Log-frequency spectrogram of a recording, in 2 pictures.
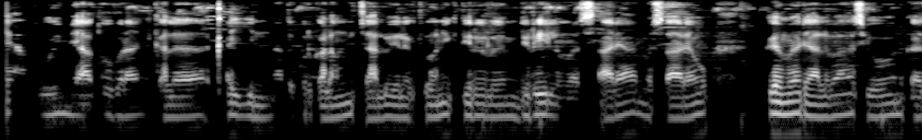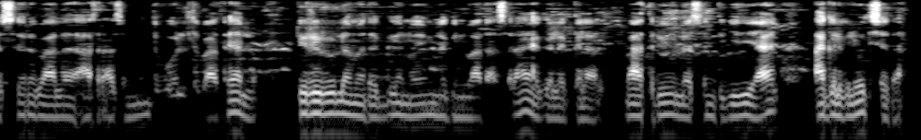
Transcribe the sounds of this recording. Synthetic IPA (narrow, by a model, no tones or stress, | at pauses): jɛhat̪ʰowɔjɪmjɛhat̪ʰo̞bəɾant͡ʃkʰʼələkʼəjːɪnːat̪ʼɨkʼʊɾkʼələŋo̞t͡ʃːalːəwelek̚t̪ɾo̞nikd̪ɨɾilwɔjɪmd̪ɨɾilməsa̰ɾjaməsːaɾjaw | ɡ̥əməd̪jalbasiho̞nkʰəsɨɾbaləasɾa̰sɨmːɨnt̪bolt̪bat̪ɾialːəhud̪̥ɨɾiluləmət̪ʼəɡːənwɔjɪmləɡɨnbat̪ʰʼasɨɾajaɡələɡːɨla̰lbat̪ɾioləsɨnt̪ʼɡize̞jahɨlaɡəlɡɨlo̞t̪jɪ̥sət̪ʼal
